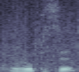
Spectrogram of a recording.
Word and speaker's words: rupiah: Her bir kişi için 80 bin Endonezya rupisi. Rupiah diye yazılıyor, rupi diye okunuyor galiba.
